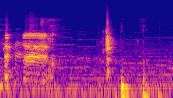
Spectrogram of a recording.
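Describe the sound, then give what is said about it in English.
A person imitates a sheep with a wavering, nasal bleat lasting about half a second, followed by a few short vocal noises and soft thumps. “who is currently sheep.”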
